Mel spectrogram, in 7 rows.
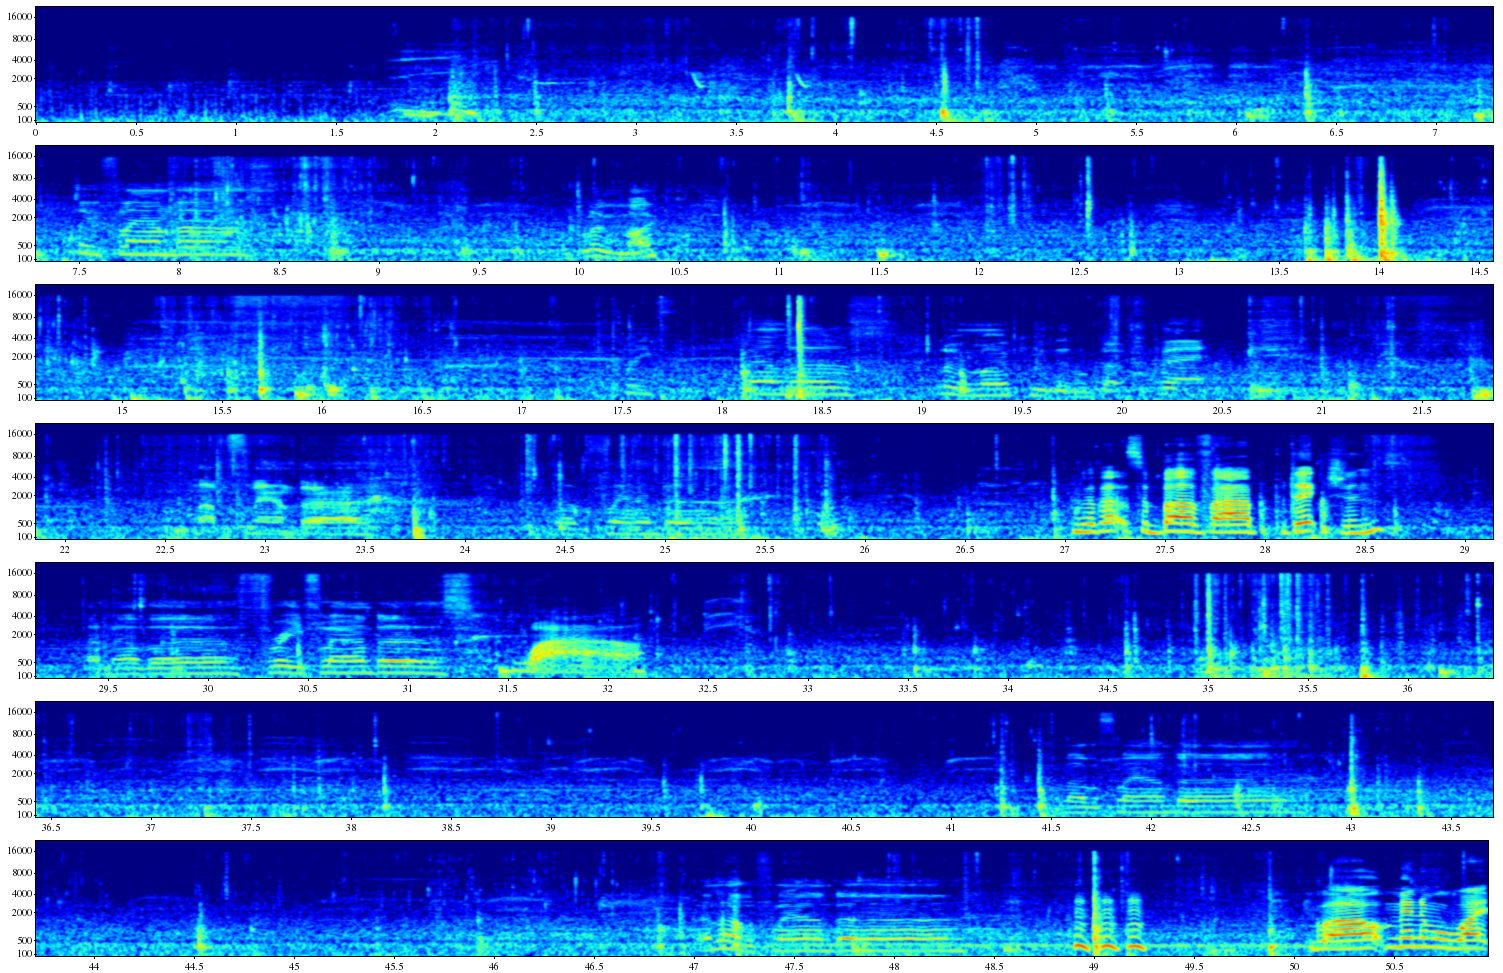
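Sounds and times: net knocking against hull: 13.6 - 14.4.

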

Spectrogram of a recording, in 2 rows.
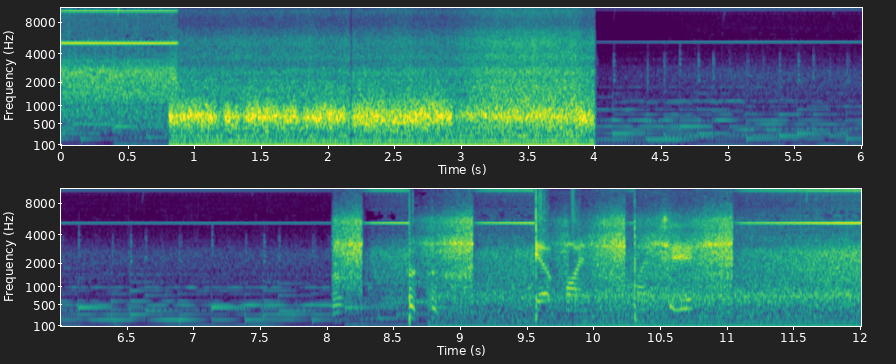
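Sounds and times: propeller plane engine droning: 0.3 - 4.0, 8.8 - 12.0.

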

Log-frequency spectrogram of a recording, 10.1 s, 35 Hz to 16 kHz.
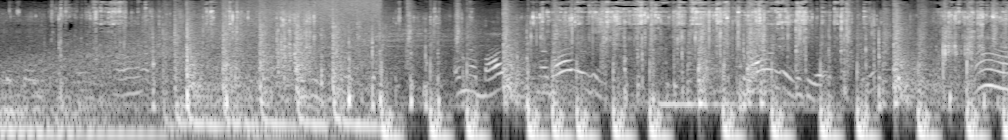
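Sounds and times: basketball bouncing on asphalt: 3.3 - 4.7.

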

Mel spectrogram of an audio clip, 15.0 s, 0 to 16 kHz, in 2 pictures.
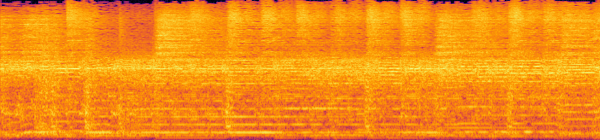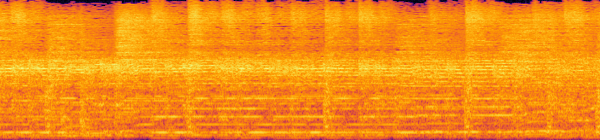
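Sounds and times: heavy rock band playing: 0.0 - 15.0.

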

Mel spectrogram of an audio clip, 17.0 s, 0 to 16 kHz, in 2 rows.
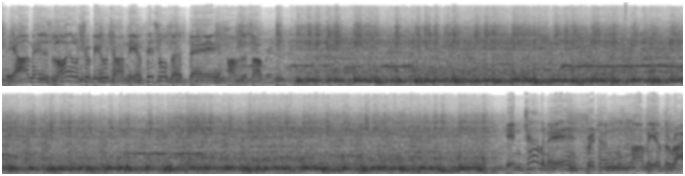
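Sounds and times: military band playing a march: 0.0 - 17.0.

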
